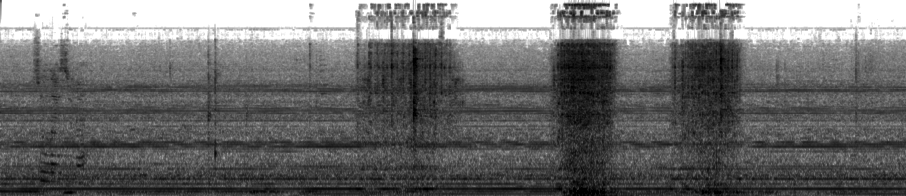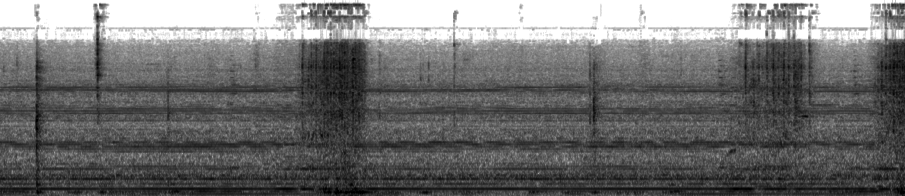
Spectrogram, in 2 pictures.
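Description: An electric sewing machine stitches sokoto trousers with drawstring waists in several short whirring bursts, separated by a steady background hum.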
